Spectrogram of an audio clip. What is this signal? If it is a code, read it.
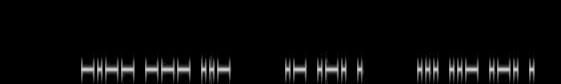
Morse code, heard as a keyed tone, about 32 wpm, 700 Hz. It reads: YOU ARE SURE
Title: 2x Word-Spacing - Sentences from Top 300 Words - 30wpm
